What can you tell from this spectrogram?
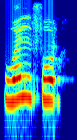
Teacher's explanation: drop ہو جائے گا، لام یہاں پر لام قمریہ ہے، والفر، یہاں پر را کی جو آواز ہے وہ ہم پورا ادا کریں گے، ہیوی لیٹر ہے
